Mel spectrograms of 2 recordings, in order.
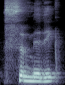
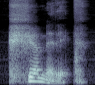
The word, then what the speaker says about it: Semitic: language Akkadian is a Semitic language let me remind you that the term Semitic is essentially a mispronunciation it ought to be pronounced somatic semi means from the line of Shem Shem was one of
